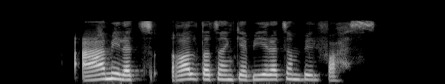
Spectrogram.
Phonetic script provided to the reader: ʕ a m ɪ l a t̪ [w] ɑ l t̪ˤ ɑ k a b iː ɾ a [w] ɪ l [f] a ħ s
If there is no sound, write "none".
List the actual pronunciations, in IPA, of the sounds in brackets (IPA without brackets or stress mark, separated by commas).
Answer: ɣ, b, f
